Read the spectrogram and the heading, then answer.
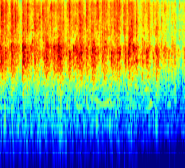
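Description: Steady applause from an audience, a dense, even wash of many hands clapping at once, sustained at a fairly constant loudness with faint voices mixed beneath it.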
